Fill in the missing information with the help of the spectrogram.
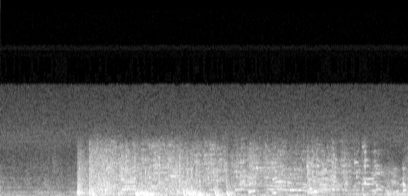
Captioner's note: glass shatters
